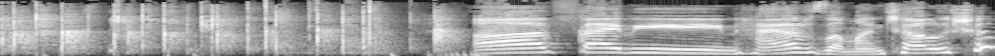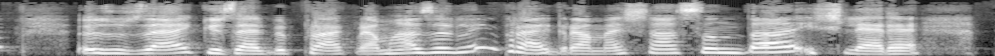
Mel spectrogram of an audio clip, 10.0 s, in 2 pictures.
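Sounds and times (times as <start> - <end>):
audience clapping for themselves: 0.0 - 3.0
speech: 2.4 - 9.9.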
